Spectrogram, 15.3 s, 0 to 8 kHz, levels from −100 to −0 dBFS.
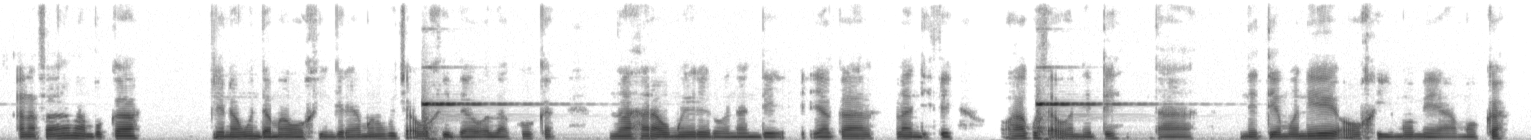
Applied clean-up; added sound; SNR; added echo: none; Piano; 8 dB; none.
